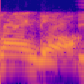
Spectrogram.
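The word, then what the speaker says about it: L'Engle: It was chapter one, paragraph one, where you recount a story about Madeline, and I'm probably going to mess up the pronunciation of her last name. – Madeline Langle.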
